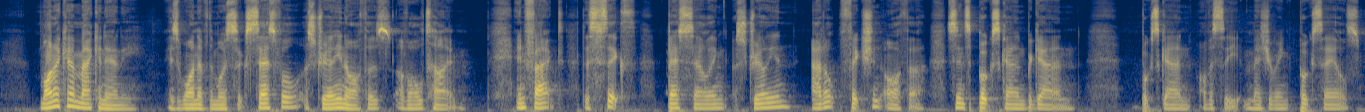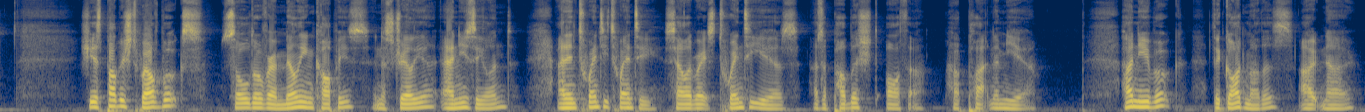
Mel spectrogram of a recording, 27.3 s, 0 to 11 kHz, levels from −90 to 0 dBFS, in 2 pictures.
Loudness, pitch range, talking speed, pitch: -16 LUFS, 115-140 Hz, 145 wpm, 125 Hz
